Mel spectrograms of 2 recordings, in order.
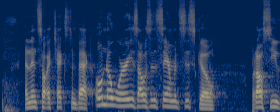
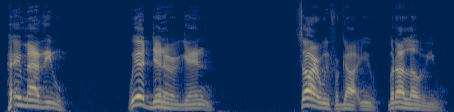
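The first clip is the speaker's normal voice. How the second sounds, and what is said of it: Garrett Morris impression. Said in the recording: “it's my Garrett Morris impression.”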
